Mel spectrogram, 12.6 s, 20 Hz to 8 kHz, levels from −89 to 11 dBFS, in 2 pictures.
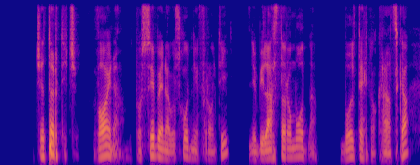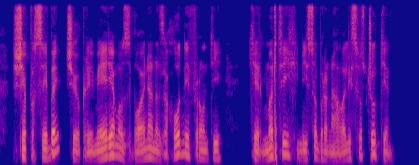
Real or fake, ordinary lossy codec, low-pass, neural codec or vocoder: fake; none; 7.2 kHz; codec, 16 kHz in and 24 kHz out, 2.2 kbps, FireRedTTS-2 codec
